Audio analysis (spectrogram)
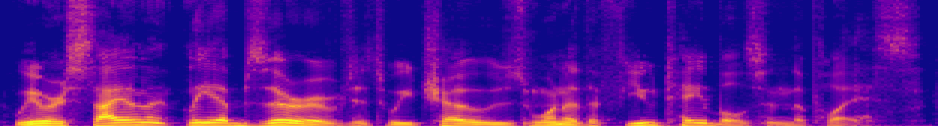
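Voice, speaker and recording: Expressive male storyteller with lively pitch. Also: moderate pace, no room sound, clean studio sound. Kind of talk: scripted first-person story narration.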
